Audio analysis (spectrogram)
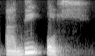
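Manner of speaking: adiós broken as a-DI-os, stress on the i; separated vowels. Shown as a demonstration. Teacher showing what separating would sound like, a-DI-os. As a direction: split adiós into three, hitting DI. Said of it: "si separáramos".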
